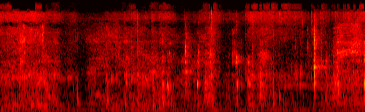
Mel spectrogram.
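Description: A ripe black cherry tomato bitten and chewed close up, faint soft crunching and wet mouth sounds in a quiet room.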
